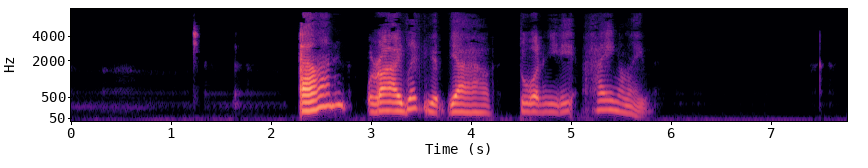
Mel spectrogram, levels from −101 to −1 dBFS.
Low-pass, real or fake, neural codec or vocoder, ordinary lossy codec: 7.2 kHz; fake; codec, 16 kHz in and 24 kHz out, 0.4 kbps, LongCat-Audio-Codec, four codebook decoder; MP3, 32 kbps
